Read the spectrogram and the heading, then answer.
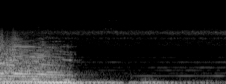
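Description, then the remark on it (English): A huge, furry creature running off into the forest lets out one deep, loud roar that lasts under a second, then dies away into a low rumbling tail. No voices are heard. “you see a huge, furry, silhouetted figure leap over top of your wagon and run off into the forest, followed by an enormous roar as you lose consciousness.”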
